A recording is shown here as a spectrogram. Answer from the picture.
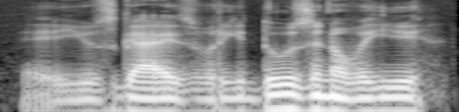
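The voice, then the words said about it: Vaguely Italian New England gangster voice. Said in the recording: “a weird voice ... a voice that's just like vaguely Italian, new Eastern, New England, gangster kind of”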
